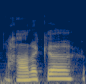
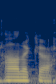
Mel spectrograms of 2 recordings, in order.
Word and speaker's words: Hanukkah: Hanukkah or Chanukah, as some people pronounce it. Oh, do they? I never heard it called that before. – Well, I always thought it was spelled with an H, but apparently it's supposed to start with a CH, but you pronounce it Hanukkah, Hanukkah, something like that.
